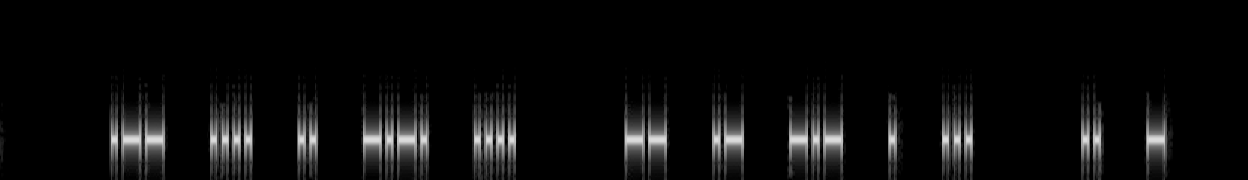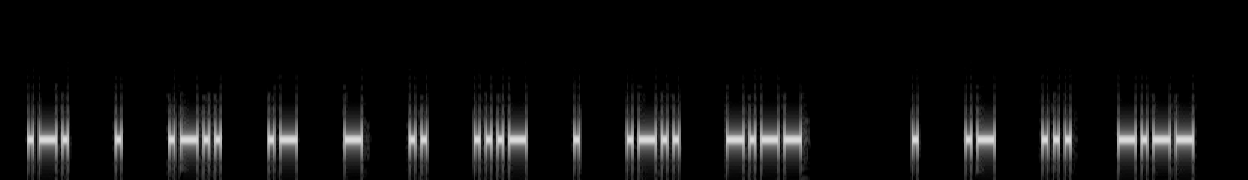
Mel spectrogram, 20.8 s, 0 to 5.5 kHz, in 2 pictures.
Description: Morse code, heard as a keyed tone, about 25 wpm, spaced as for 15 wpm, 600 Hz. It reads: WHICH MAKES IT RELATIVELY EASY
